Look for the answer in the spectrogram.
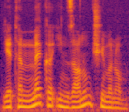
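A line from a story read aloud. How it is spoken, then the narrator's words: Plain. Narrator (Armenian): ասաց Քրիստոսը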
